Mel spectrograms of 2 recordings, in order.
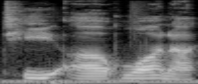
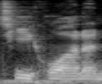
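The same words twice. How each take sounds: First: The city name has an anglicized mispronunciation. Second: The city name has its local Spanish pronunciation. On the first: The speaker calls it wrong. "not Tijuana" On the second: The speaker calls it right. "I knew it was pronounced Tijuana"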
